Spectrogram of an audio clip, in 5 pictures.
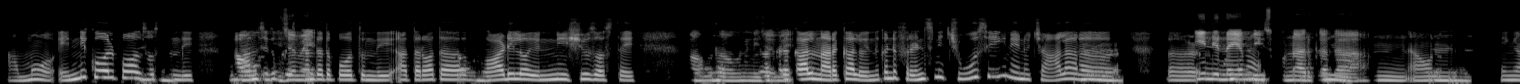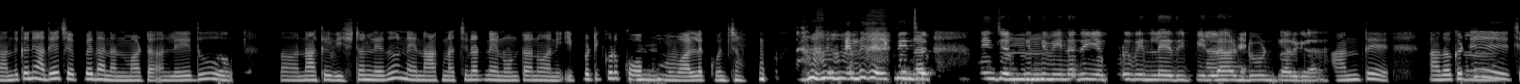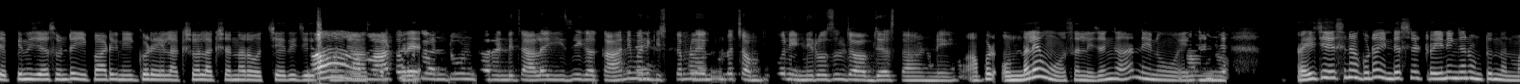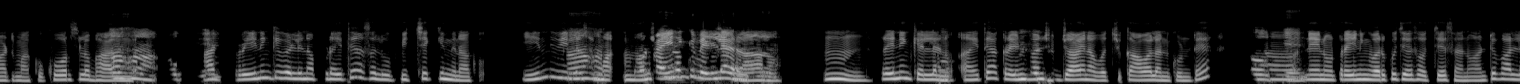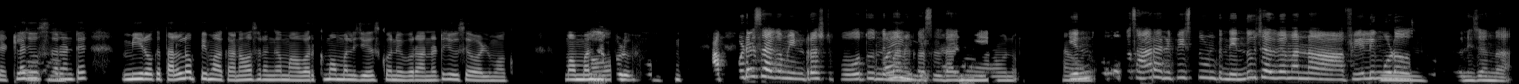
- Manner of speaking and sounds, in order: other background noise; static; in English: "బాడీలో"; in English: "ఫ్రెండ్స్‌ని"; laugh; laughing while speaking: "చెప్పింది జెయకుండా"; in English: "ఈజీగా"; distorted speech; in English: "జాబ్"; in English: "ట్రై"; in English: "ఇండస్ట్రియల్"; in English: "కోర్స్‌లో"; in English: "ట్రైనింగ్‌కి"; in English: "ట్రైనింగ్‌కి"; in English: "ఇంటర్న్‌షిప్"; in English: "ట్రైనింగ్"; chuckle; in English: "ఇంట్రస్ట్"; in English: "ఫీలింగ్"
- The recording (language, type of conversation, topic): Telugu, podcast, మీ కెరీర్‌కు సంబంధించిన నిర్ణయాల్లో మీ కుటుంబం ఎంతవరకు ప్రభావం చూపింది?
